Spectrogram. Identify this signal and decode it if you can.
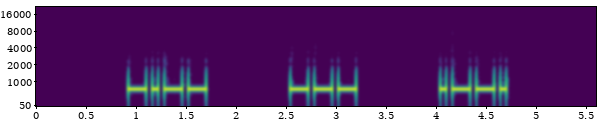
Morse code, heard as a keyed tone, about 20 wpm, spaced as for 8 wpm, 700 Hz. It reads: YOP
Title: 152 Lesson 25e - Letter p - Three Characters 20wpm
